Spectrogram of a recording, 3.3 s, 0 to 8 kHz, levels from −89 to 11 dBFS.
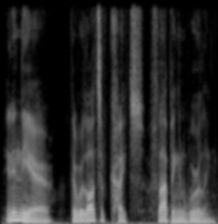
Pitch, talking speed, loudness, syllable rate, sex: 115 Hz, 220 wpm, -18 LUFS, 5.9 syllables/s, male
